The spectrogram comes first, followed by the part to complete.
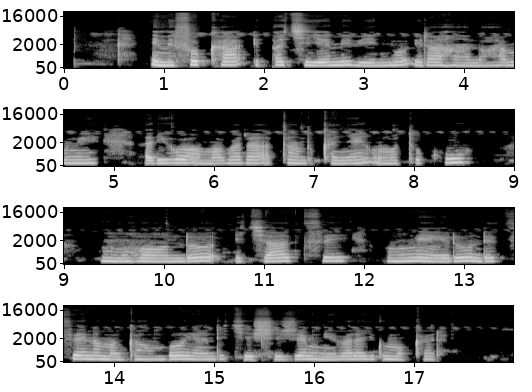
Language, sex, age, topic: Kinyarwanda, female, 18-24, agriculture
